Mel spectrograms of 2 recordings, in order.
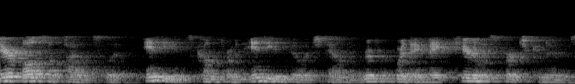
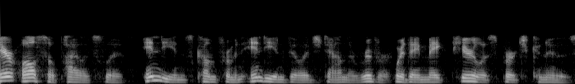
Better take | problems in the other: second | room echo; dies away in 0.9 s

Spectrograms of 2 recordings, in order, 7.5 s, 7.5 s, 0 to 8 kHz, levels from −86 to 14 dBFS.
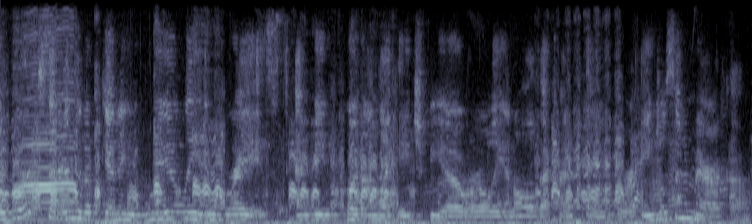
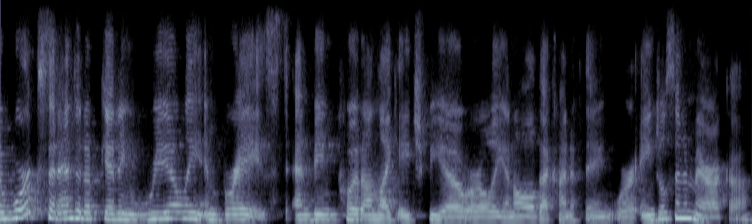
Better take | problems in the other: second | background sound (Bird / Fowl); 1 dB above the speech // room echo; dies away in 0.2 s

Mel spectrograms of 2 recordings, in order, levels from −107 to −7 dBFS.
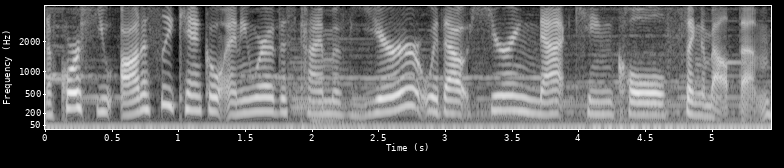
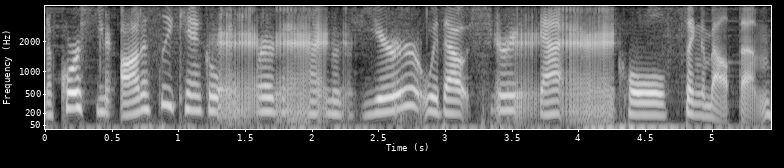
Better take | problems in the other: first | noise reduction (neural separator model SepFormer WHAM!)

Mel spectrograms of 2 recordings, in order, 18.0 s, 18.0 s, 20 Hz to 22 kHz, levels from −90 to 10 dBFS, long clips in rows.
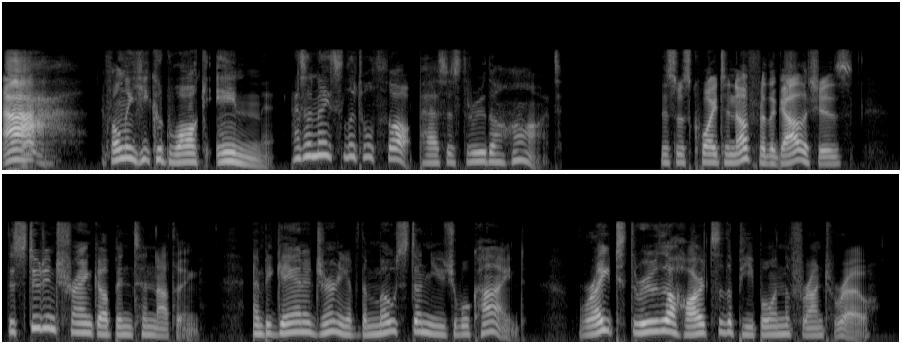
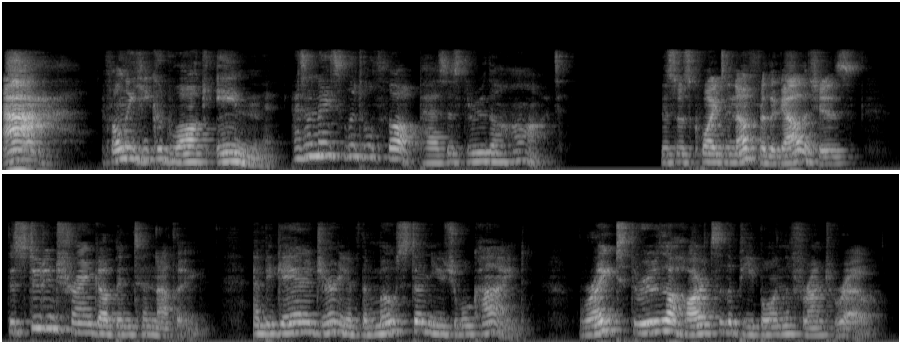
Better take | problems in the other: first | room echo; dies away in 0.4 s

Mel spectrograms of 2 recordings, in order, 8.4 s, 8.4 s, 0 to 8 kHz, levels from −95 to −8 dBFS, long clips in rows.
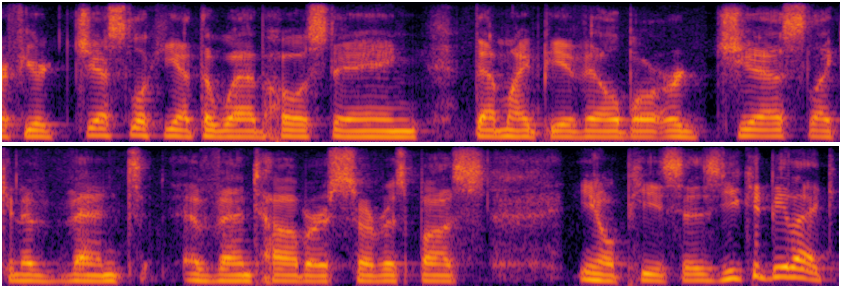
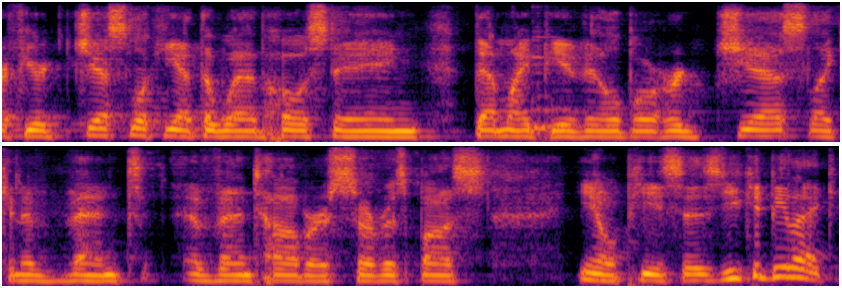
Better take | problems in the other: first | noise reduction (neural mask model DeepFilterNet 3)

